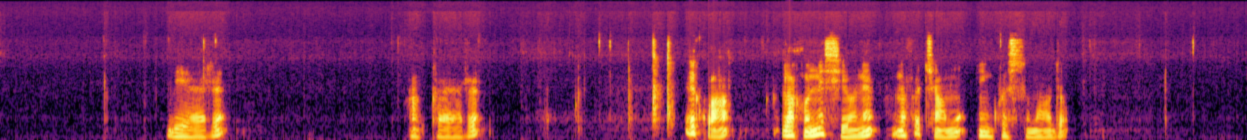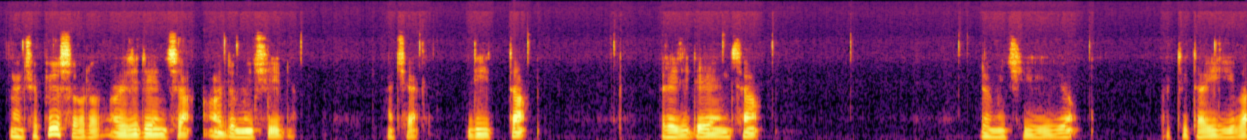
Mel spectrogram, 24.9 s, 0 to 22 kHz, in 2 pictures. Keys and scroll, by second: 0.8-1.8 typing, 2.9-4.6 typing, 11.0 ctrl+c, 12.7 ctrl+v, 16.6 BackSpace, 18.5 BackSpace, 24.6 BackSpace.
